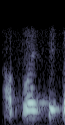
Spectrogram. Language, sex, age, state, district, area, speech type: Hindi, female, 30-45, Bihar, Begusarai, rural, conversation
